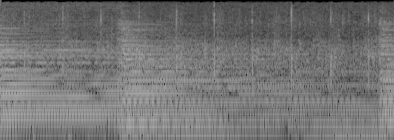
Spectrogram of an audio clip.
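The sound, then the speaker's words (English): A church audience at His Tabernacle Family Church claps together in a dense, steady wash of applause lasting the whole three seconds, giving God a hand clap, with a sustained musical tone humming beneath the clapping. “Can you give God a hand clap for fulfilling His vision?”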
